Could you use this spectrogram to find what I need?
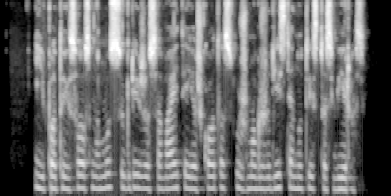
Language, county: Lithuanian, Telšiai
